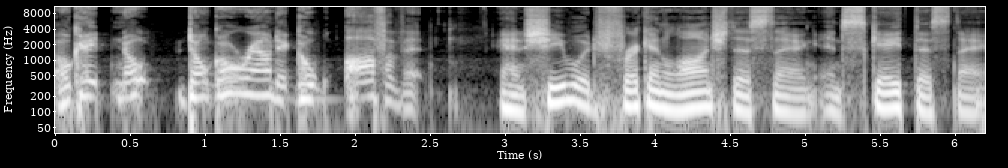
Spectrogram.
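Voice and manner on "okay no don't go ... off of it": put-on very high-pitched shouting. Retelling how they shouted driving tips over the motor: retelling a yell over a motor. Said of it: "I was just yelling".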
